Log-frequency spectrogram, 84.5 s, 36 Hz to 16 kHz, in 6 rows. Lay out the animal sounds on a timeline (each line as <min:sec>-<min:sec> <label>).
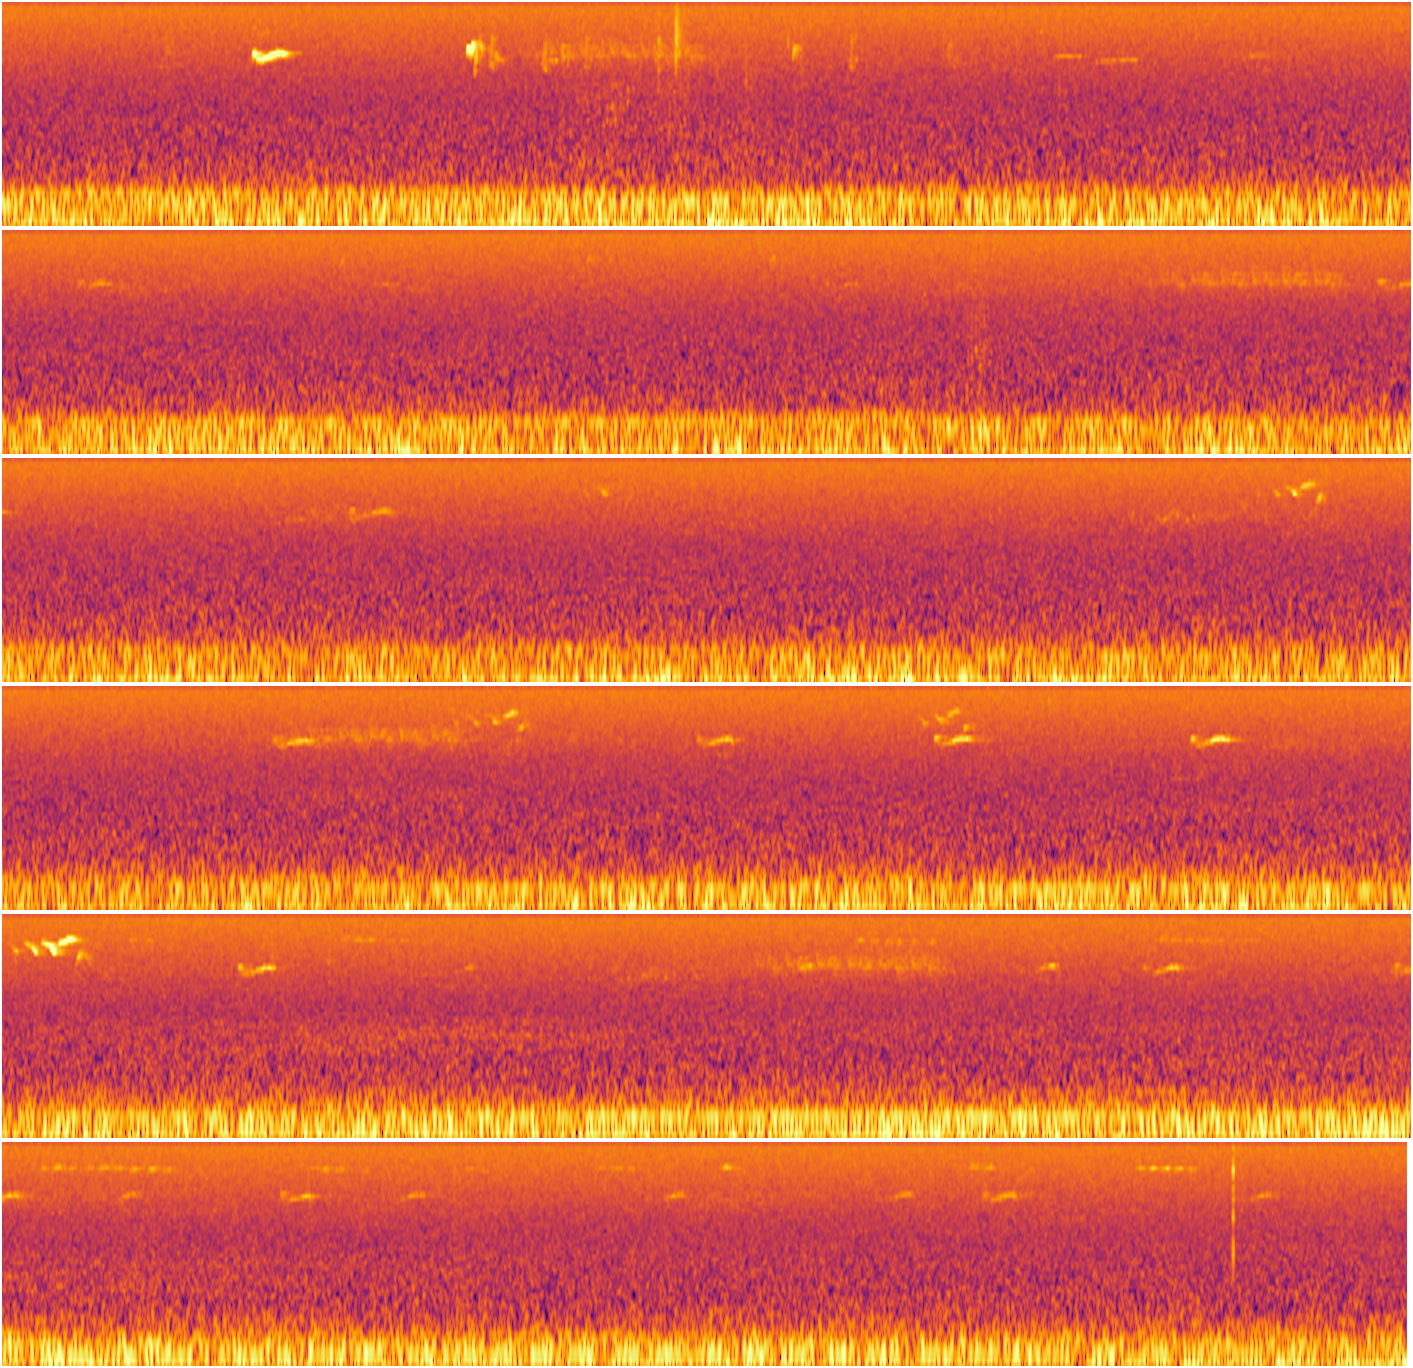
0:02.4-0:02.9 Yellow-bellied Flycatcher (Empidonax flaviventris)
0:04.5-0:07.0 Yellow-bellied Flycatcher (Empidonax flaviventris)
0:10.4-0:11.4 Black-capped Chickadee (Poecile atricapillus)
0:14.8-0:15.3 Yellow-bellied Flycatcher (Empidonax flaviventris)
0:25.6-0:27.6 Ovenbird (Seiurus aurocapilla)
0:27.8-0:28.3 Yellow-bellied Flycatcher (Empidonax flaviventris)
0:31.6-0:32.2 Yellow-bellied Flycatcher (Empidonax flaviventris)
0:40.6-0:41.5 American Redstart (Setophaga ruticilla)
0:44.8-0:45.5 Yellow-bellied Flycatcher (Empidonax flaviventris)
0:45.2-0:46.9 Ovenbird (Seiurus aurocapilla)
0:46.6-0:47.6 American Redstart (Setophaga ruticilla)
0:49.2-0:49.7 Yellow-bellied Flycatcher (Empidonax flaviventris)
0:51.4-0:52.0 American Redstart (Setophaga ruticilla)
0:51.5-0:52.2 Yellow-bellied Flycatcher (Empidonax flaviventris)
0:54.1-0:54.7 Yellow-bellied Flycatcher (Empidonax flaviventris)
0:56.3-0:57.4 American Redstart (Setophaga ruticilla)
0:58.6-0:59.2 Yellow-bellied Flycatcher (Empidonax flaviventris)
1:04.0-1:05.9 Ovenbird (Seiurus aurocapilla)
1:04.2-1:04.5 Yellow-bellied Flycatcher (Empidonax flaviventris)
1:04.8-1:06.0 Black-capped Chickadee (Poecile atricapillus)
1:06.5-1:07.0 Yellow-bellied Flycatcher (Empidonax flaviventris)
1:07.7-1:08.3 Yellow-bellied Flycatcher (Empidonax flaviventris)
1:07.9-1:09.0 Black-capped Chickadee (Poecile atricapillus)
1:10.1-1:10.7 Yellow-bellied Flycatcher (Empidonax flaviventris)
1:10.8-1:12.3 Black-capped Chickadee (Poecile atricapillus)
1:11.5-1:12.0 Yellow-bellied Flycatcher (Empidonax flaviventris)
1:13.2-1:13.7 Yellow-bellied Flycatcher (Empidonax flaviventris)
1:13.4-1:14.2 Black-capped Chickadee (Poecile atricapillus)
1:14.3-1:14.8 Yellow-bellied Flycatcher (Empidonax flaviventris)
1:16.8-1:17.3 Yellow-bellied Flycatcher (Empidonax flaviventris)
1:19.1-1:19.6 Yellow-bellied Flycatcher (Empidonax flaviventris)
1:20.1-1:20.7 Yellow-bellied Flycatcher (Empidonax flaviventris)
1:21.7-1:22.4 Black-capped Chickadee (Poecile atricapillus)
1:22.6-1:23.2 Yellow-bellied Flycatcher (Empidonax flaviventris)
